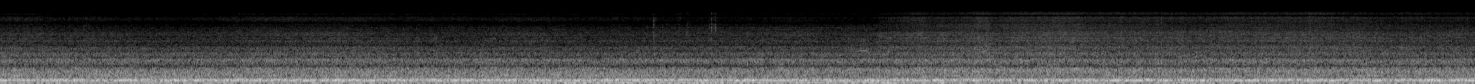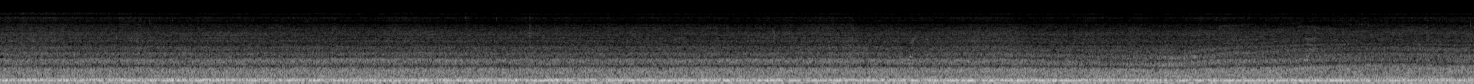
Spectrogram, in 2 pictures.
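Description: Motor yacht's engines and propellers running at low power as it manoeuvres astern into a berth: a steady drone with a deep hum. A rushing hiss of churned water joins about nine seconds in, and near the end the engine pitch dips and then rises again.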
